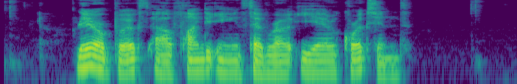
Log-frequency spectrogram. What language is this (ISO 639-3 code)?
eng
